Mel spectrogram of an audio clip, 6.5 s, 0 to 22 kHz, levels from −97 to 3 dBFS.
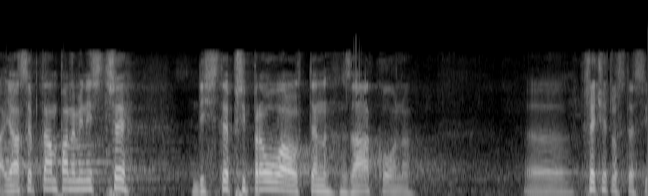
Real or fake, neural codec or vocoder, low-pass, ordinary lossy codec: real; none; 7.2 kHz; AAC, 32 kbps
